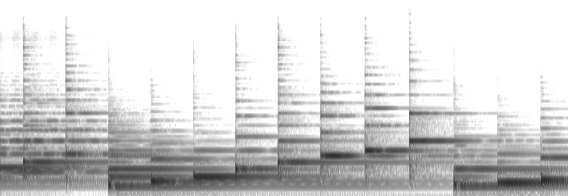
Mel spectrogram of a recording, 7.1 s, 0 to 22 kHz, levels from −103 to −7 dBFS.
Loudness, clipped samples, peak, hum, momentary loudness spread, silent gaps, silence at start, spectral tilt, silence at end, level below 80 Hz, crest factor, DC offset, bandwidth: -35 LUFS; under 0.1%; -20 dBFS; none; 8 LU; none; 0 s; -8.5 dB/octave; 0 s; -80 dBFS; 14 dB; under 0.1%; 11 kHz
